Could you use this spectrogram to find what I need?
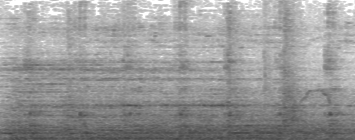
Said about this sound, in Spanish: Qué ruidos las cadenas. Uy. Ya está, ya se ha puesto en el agua.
